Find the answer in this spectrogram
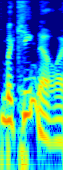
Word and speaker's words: Makino: and then I mean I guess it's Makino I guess we've been saying it wrong this whole time the crew the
